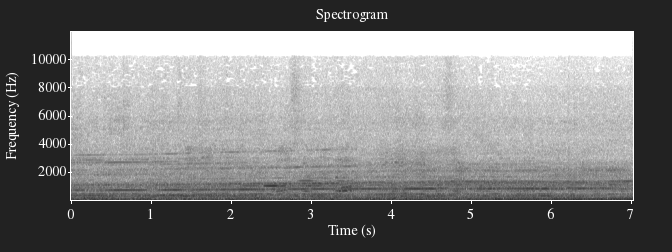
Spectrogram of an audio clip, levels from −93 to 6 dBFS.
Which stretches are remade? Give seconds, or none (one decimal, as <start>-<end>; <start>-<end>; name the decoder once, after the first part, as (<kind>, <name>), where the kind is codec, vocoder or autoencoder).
3.6-5.0 (codec, SNAC); 5.8-7.0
